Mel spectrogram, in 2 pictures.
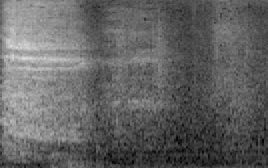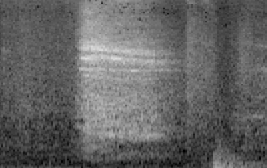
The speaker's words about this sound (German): Wie sensibel ist das Mikrofon? Hört man, wenn ich anfange, schwer zu atmen? Stimmt. Das ist ja das Ziel der Übung hier.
